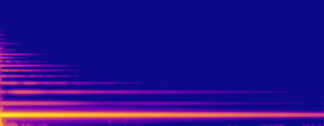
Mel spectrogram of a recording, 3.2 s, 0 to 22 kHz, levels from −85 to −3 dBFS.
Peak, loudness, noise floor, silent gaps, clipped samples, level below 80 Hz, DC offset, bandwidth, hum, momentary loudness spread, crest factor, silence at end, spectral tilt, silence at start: -2 dBFS; -16 LUFS; -42 dBFS; none; under 0.1%; -54 dBFS; under 0.1%; 3.9 kHz; none; 23 LU; 16 dB; 0.45 s; -9.5 dB/octave; 0 s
